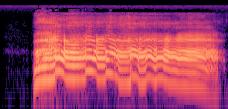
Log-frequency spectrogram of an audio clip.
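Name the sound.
imitated woman screaming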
